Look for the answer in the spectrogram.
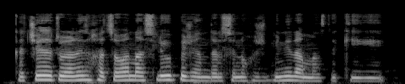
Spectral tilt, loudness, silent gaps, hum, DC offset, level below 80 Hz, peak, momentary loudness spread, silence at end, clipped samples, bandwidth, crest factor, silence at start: -3.5 dB/octave; -24 LUFS; none; none; under 0.1%; -58 dBFS; -8 dBFS; 10 LU; 0.25 s; under 0.1%; 11.5 kHz; 16 dB; 0.15 s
